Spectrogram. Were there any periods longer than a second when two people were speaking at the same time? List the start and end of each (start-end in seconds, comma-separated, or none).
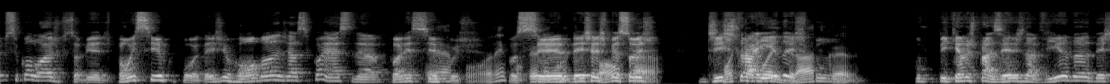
4.2-6.6, 7.2-8.6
